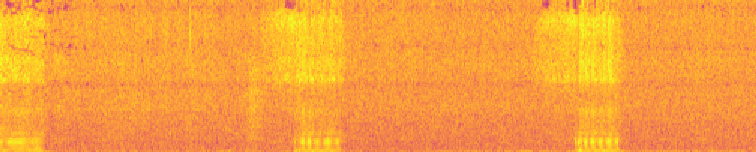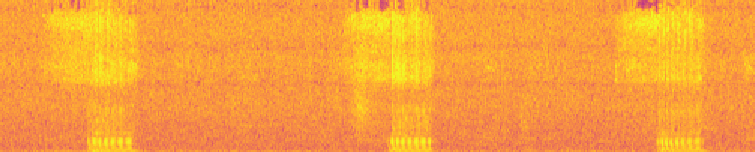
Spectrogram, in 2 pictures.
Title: Baby Casper the pug snoring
